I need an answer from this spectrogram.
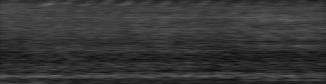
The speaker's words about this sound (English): You hear the helicopters? They're coming.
